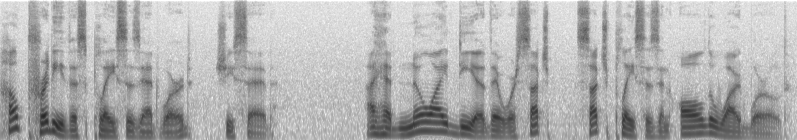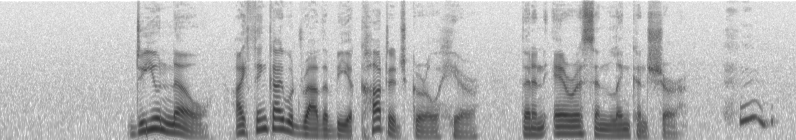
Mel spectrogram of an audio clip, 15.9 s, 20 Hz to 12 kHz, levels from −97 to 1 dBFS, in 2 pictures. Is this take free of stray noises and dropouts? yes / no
no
